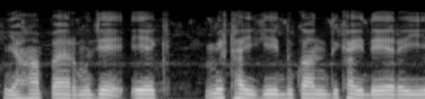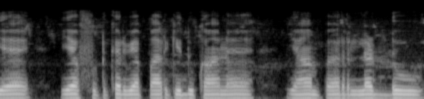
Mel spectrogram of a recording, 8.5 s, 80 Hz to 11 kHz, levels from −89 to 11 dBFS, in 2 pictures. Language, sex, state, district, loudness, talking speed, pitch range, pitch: Hindi, male, Rajasthan, Bikaner, -17 LUFS, 140 wpm, 120-130 Hz, 125 Hz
